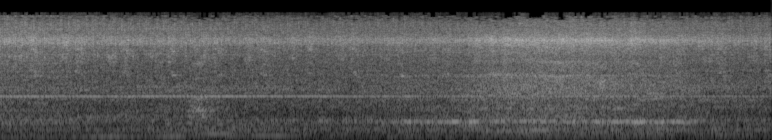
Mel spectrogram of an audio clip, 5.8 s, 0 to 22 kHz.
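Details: 2013/14 VW Gol G6, noise mainly at morning cold start; thin steady high squeal over the idling engine without changing pitch, first blamed on the alternator belt but the fault was the timing belt, replaced under warranty.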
